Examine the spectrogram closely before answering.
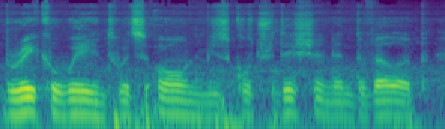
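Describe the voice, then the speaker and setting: Low-voiced young man, earnest and rambling. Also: level tone, quick pace, darkish tone, slight background noise. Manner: earnest, rambling, emphatic, with many restarts. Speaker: music history presenter. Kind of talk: casual explanatory talk to camera. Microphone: phone camera at arm's length.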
